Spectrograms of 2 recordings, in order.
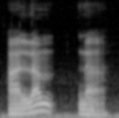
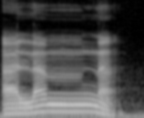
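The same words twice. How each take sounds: First: The m sound is held far too long. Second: The m sound is held only slightly. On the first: The speaker calls it wrong. "jangan alamna atau ditahan secara berlebihan" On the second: The speaker calls it right. "Jadi suaranya ditahan sedikit"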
